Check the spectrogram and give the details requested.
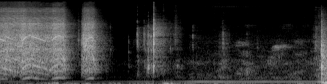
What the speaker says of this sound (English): I'll get it drilled apart and show you.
